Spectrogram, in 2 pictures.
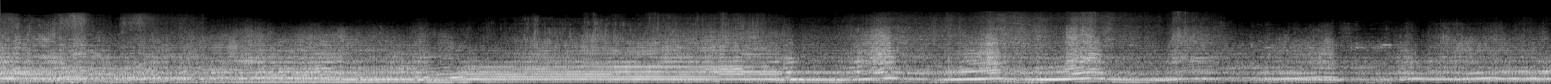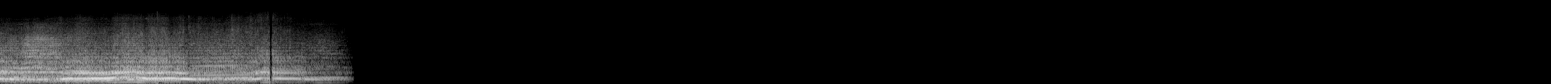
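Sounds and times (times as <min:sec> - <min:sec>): vehicle engine running hard: 0:00.0 - 0:19.1.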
